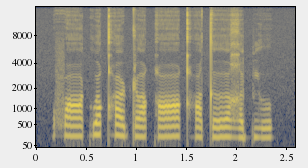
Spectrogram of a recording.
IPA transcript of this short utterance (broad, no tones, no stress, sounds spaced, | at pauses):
f ɑː k u qʰ ʊː ʈ ʌː q ɑː qʰ ɑ t əː ʁ ɪ pʲ ʊ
